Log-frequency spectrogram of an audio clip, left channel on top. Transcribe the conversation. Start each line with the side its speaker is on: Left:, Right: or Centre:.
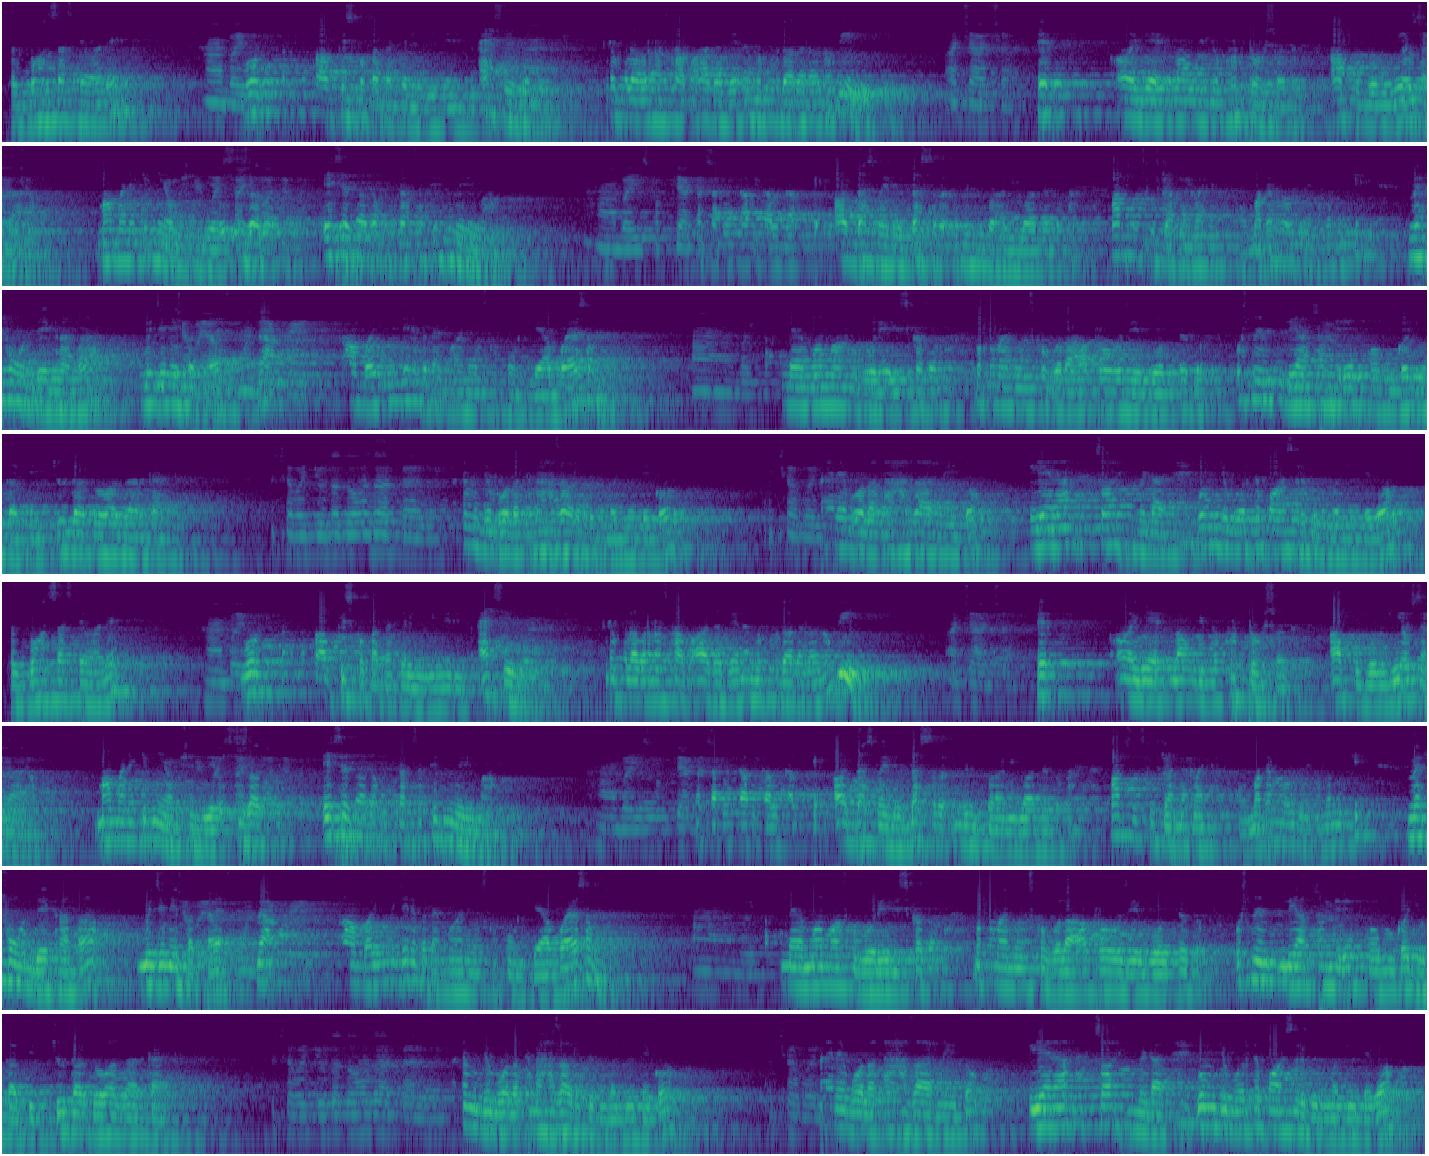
Right: بہت سستے والے
Left: ہاں بھائی
Right: وہ
Left: بھائی
Right: تواب کس کو پتا چلے گی میری ایسے ہی بولا
Left: ہاں بھائی
Right: <unintelligible>
Left: اچھا اچھا
Right: پھر اور یہ لاؤں گی میں خدٹوسٹ آپ کو بولوں گی اس
Left: اچھا
Right: نے لایا
Left: اچھا
Right: مما نے کتنی
Left: اوکے اوکے
Right: آپشن دیے
Left: بھائی
Right: اس
Left: سچ
Right: سے زیادہ
Left: بات
Right: کچھ
Left: ہے بھائی
Right: اس سے زیادہ کچھ کر سکتی تھی میری ماں
Left: ہاں بھائی اس وقت کیا
Right: ا
Left: کر سکتی
Right: چھا
Left: تھی
Right: کل کل
Left: بھائی
Right: کل آ ٹھ دس مہینے دس دن پرانی بات اہ اس
Left: اچھا
Right: کو کیا
Left: بھائی
Right: معنی مگر میں ادھر ہی تھا مطلب کہ میں فون دیکھ رہا تھا مجھے
Left: اچھا
Right: نہیں پتا
Left: بھائی آپ فون
Right: کیا
Left: دیکھ رہے تھے
Right: ہاں بھائی مجھے نہیں پتا ماں نے اس کو فون کیا آپ کویا سمجھ
Left: ہاں ود
Right: میں مما اس کو بول رہی ہے اس کا تو مما نے اس کو بولا آپ روز یہ بولتے ہو تو اس میں لیا
Left: اچھا
Right: تھا میرے مامو کا جوتا بھی جوتا دو ہزار کا ہے
Left: اچھا بھائ جوتادو ہزار کا ہےبھائی
Right: مجھے بولا تھا میں ہزار روپئے دوں گا جوتے کو
Left: اچھا بھائی
Right: میں نے بولا تھا ہزار نہیں تو یہ میرا سو ہی ڈال وہ مجھے بول ر ہاتھا پانچ سو روپے دوں گا جوتے کو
